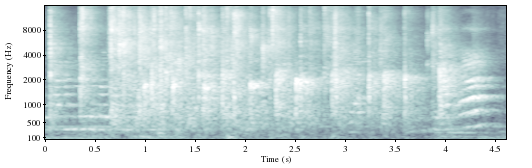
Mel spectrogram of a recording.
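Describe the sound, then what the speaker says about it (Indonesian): Dense, steady clapping from a classroom of students fills the room, loud and close, with children's voices talking over it throughout. "Bagus, tepuk tangan dulu untuk."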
